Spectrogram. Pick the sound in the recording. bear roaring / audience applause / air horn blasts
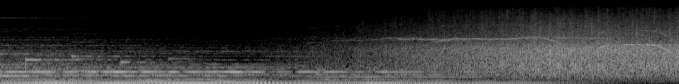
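audience applause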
